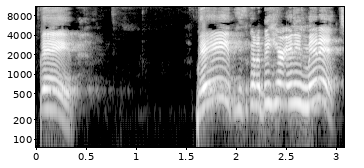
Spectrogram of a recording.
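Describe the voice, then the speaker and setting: A woman's voice: very high voice, animated, normal speed, a bit bright. A woman playing a firm but caring partner in her late twenties in stage play dialogue. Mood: firm, chiding. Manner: insistent, chiding, affectionate.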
